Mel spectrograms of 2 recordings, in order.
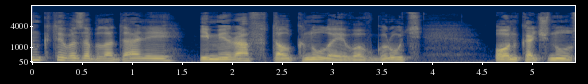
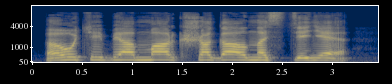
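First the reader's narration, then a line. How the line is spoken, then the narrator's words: Shouting. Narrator (Russian): закричала Мирав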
